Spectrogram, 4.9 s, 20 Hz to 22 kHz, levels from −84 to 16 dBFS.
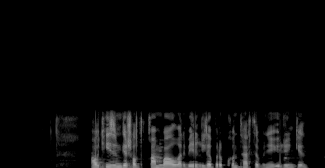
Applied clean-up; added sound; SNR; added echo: classical method spectral subtraction.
